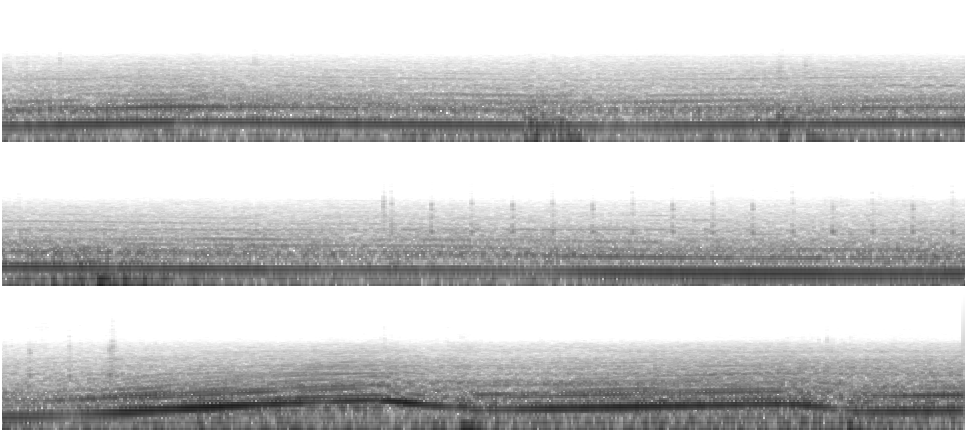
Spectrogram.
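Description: Tyres roll on the road with a low rumble.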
